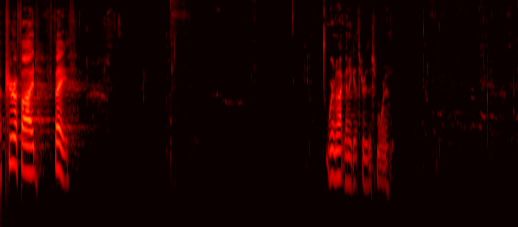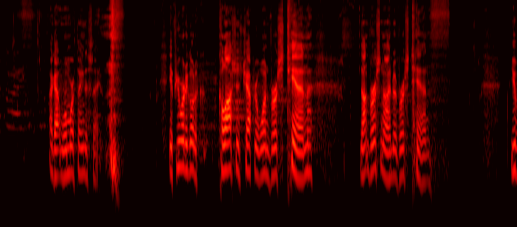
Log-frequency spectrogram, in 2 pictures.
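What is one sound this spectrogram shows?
An older man speaks calmly through a microphone, with pauses, in a large echoing hall.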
